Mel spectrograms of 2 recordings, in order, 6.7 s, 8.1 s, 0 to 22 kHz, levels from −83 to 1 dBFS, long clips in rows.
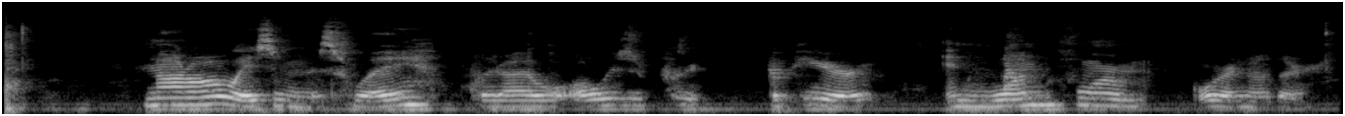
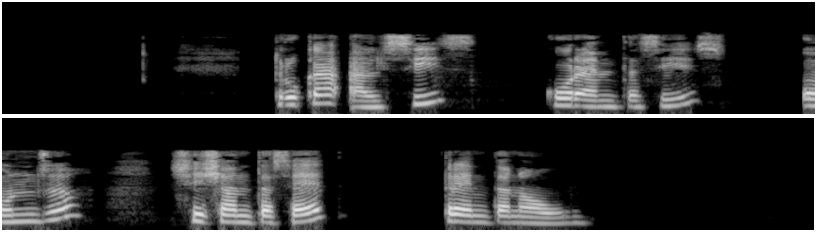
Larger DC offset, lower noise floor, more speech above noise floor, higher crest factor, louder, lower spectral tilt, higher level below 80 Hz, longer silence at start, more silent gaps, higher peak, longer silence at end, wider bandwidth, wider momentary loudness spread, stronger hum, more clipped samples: neither; second, -53 dBFS vs under -90 dBFS; second, 28 dB vs over 73 dB; about the same, 16 dB vs 18 dB; second, -25 LUFS vs -17 LUFS; first, -6 dB/octave vs -2 dB/octave; first, -56 dBFS vs -66 dBFS; second, 0 s vs 1.35 s; neither; second, -10 dBFS vs 0 dBFS; second, 0.2 s vs 1.15 s; first, 10.5 kHz vs 8 kHz; first, 17 LU vs 12 LU; neither; neither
